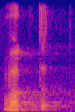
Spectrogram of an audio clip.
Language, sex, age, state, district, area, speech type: Sindhi, other, 60+, Maharashtra, Thane, urban, read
